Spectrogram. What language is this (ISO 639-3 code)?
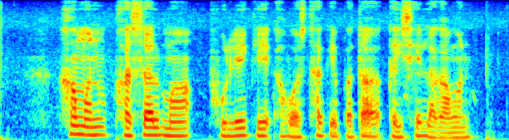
hne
